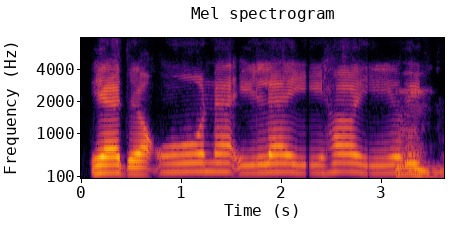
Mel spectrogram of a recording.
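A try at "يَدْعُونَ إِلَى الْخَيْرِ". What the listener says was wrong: Kan? Bukan ilai. Ilal khairi.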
